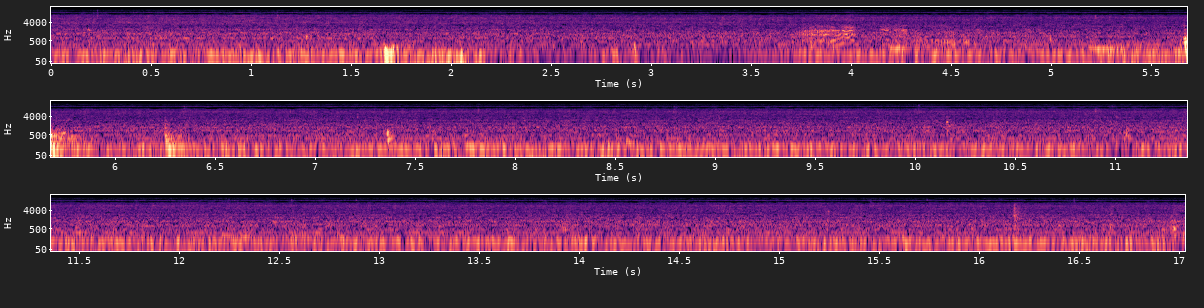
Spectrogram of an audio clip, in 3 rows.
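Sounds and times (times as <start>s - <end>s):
masala sizzling in oil: 0.0s - 17.0s.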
